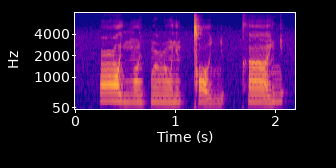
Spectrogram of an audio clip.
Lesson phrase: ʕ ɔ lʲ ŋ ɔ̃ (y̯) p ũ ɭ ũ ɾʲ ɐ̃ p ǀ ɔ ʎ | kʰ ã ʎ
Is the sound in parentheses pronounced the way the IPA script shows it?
no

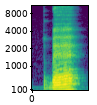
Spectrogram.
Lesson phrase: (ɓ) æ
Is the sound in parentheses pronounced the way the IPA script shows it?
yes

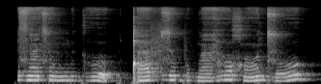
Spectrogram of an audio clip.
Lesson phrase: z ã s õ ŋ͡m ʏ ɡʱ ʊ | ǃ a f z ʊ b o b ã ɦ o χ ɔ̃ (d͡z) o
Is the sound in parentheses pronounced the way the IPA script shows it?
yes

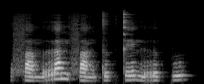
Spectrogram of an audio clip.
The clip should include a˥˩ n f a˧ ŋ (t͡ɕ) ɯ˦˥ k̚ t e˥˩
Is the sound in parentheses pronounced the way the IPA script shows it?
no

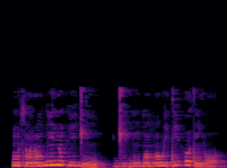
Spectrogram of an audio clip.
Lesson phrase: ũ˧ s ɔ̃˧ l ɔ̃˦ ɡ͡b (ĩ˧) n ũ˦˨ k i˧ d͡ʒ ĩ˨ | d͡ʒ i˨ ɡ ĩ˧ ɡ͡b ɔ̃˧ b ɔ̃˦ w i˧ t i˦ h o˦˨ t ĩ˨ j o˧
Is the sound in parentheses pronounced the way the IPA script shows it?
no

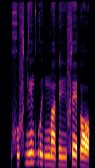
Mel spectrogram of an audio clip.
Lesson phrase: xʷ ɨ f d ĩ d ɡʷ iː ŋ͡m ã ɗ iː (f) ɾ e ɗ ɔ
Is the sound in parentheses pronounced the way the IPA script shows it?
yes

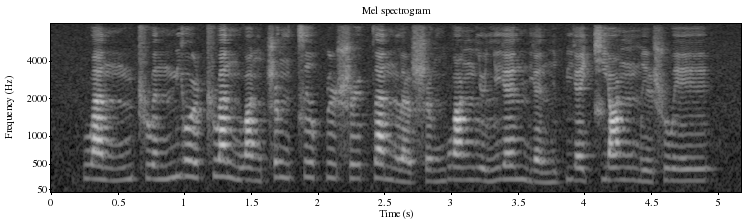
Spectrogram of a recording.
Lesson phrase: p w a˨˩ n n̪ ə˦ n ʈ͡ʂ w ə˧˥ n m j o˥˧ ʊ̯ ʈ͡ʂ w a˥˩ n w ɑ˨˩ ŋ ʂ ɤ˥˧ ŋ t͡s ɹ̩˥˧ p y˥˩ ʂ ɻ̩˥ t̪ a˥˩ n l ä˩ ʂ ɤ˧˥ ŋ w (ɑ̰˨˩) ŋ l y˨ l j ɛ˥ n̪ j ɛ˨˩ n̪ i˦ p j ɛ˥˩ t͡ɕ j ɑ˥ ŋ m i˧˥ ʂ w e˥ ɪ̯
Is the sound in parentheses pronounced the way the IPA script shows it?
no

